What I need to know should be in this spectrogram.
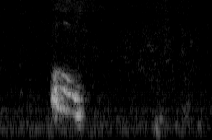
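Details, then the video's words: Blenheim Cavalier King Charles Spaniel puppy from Remy's first litter of six, indoors in the puppy pen, gives a single short tonal yelp that wavers down in pitch, followed by a faint soft whimper in a quiet room. "Cavalier Puppies Bark, Howl"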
